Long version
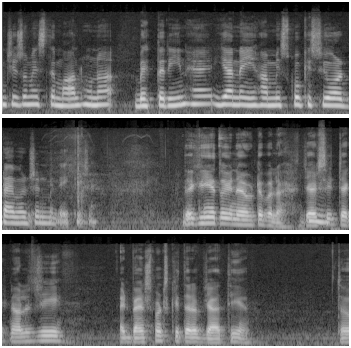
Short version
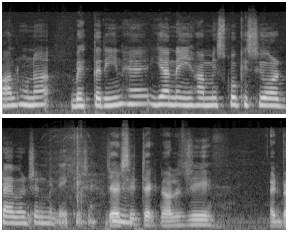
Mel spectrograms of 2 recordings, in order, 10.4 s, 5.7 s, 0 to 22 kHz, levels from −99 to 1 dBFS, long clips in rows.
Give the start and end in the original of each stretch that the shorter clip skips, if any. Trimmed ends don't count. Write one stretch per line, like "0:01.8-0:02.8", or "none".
0:04.4-0:06.4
